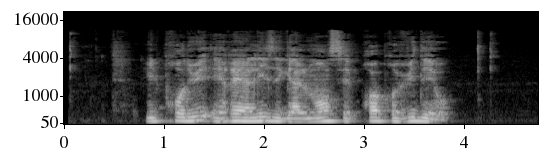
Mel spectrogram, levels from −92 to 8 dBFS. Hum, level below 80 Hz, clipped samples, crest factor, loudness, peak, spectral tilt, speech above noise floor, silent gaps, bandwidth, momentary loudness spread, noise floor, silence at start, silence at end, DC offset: none; -56 dBFS; under 0.1%; 18 dB; -19 LUFS; -2 dBFS; -6.5 dB/octave; 36 dB; none; 11.5 kHz; 10 LU; -54 dBFS; 0.8 s; 0.9 s; under 0.1%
